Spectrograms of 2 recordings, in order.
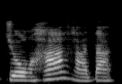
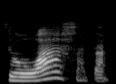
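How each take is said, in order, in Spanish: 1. El sonido de la h después de la primera sílaba se pronuncia. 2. El sonido de la h después de la primera sílaba es mudo. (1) "no suena yohajata" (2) "suena yoahata, sin la J aquí"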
